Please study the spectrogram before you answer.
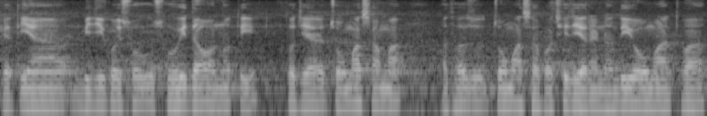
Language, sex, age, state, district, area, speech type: Gujarati, male, 30-45, Gujarat, Junagadh, urban, spontaneous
